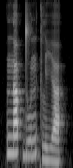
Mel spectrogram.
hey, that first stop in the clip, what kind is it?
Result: plain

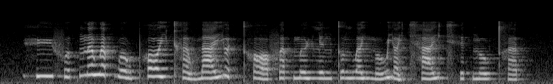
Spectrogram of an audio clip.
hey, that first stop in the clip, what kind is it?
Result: plain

